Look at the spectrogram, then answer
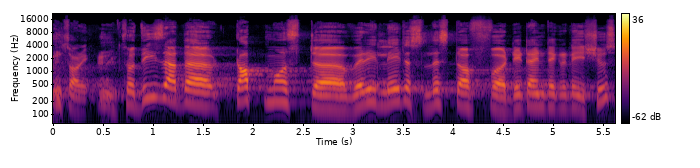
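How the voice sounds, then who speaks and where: This speaker uses lively intonation and a moderate pace, with an Indian accent. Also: man, high pitch for a man. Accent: Indian accent, retained. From India, grew up in Mumbai. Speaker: pharmaceutical quality consultant, conference speaker. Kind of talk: conference talk. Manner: hesitant, with frequent fillers.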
